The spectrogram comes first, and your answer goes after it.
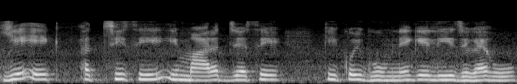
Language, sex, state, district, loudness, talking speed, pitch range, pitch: Hindi, female, Haryana, Charkhi Dadri, -13 LUFS, 150 wpm, 195-230 Hz, 215 Hz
